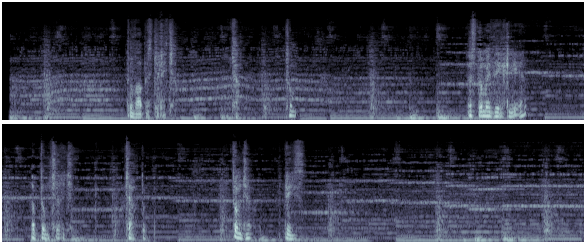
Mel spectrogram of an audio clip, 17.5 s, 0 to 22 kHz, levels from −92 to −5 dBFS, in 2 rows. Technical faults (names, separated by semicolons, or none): none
